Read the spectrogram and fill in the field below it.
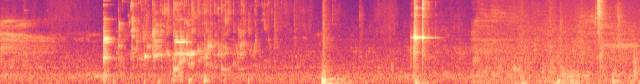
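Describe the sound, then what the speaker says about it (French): Water poured into a drinking glass during a quiet indoor ritual, with a few faint clinks of glass, a trickle and soft splashing against near silence. "je vais mettre encore de l'eau."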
